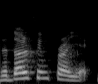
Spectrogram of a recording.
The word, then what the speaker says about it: Dolphin Project: Bueno, él creó Dolphin Project, lo pronuncié bien. The Dolphin Project.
